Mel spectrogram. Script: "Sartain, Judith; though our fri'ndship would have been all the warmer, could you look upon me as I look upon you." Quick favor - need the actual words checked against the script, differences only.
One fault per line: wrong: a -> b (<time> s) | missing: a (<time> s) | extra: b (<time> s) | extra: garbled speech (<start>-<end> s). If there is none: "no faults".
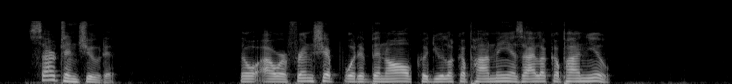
missing: the warmer (4.1 s)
